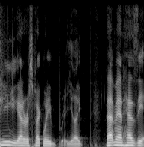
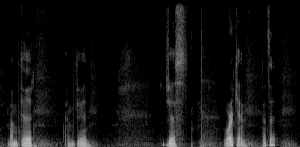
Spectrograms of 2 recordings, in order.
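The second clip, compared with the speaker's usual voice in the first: low energy, listless, flat, much quieter; 7 dB quieter than usual. Asked how he has been, answering in a low energy, flat voice. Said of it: "You sound a little low energy".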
